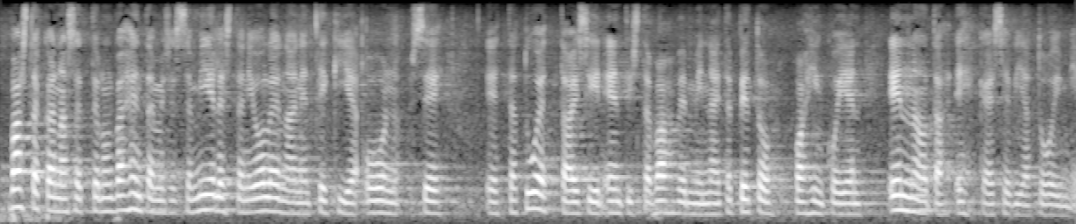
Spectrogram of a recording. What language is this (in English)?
Finnish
